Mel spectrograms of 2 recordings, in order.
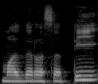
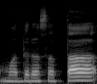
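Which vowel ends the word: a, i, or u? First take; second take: i; a. First: The word ends in the vowel i. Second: The word ends in the vowel a. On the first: The speaker calls it right. "മദ്റസത്തി എന്നാണ് വരിക" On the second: The speaker calls it wrong. "മദ്റസത്ത അല്ല വരിക"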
